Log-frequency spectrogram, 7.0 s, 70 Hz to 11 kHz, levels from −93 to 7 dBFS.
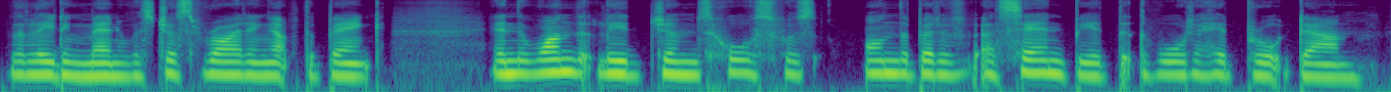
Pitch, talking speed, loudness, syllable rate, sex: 185 Hz, 260 wpm, -17 LUFS, 5.8 syllables/s, female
